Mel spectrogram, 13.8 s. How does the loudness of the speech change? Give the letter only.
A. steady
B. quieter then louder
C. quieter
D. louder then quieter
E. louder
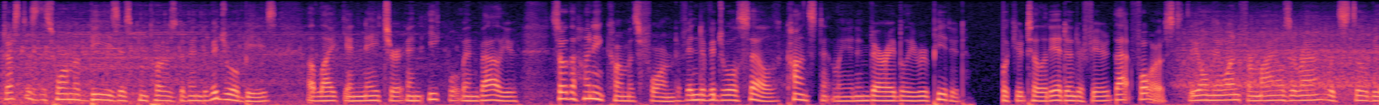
A.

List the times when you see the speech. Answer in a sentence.
The speech can be heard from 0.0 to 13.7 s.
